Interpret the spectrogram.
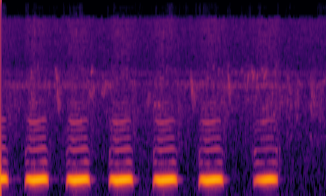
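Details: Coucal lure call used to draw in birds for trapping: a run of seven deep, hollow, evenly spaced hoots, roughly two per second, each note steady and mellow, with a quiet background.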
